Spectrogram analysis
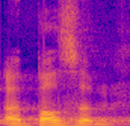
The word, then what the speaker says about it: Bosham: Because this site we're looked at for the first site of the project as a place called Bosham. It's pronounced Bosham, even though it's spelled Bosham.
